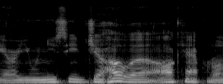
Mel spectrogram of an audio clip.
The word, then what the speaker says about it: Jehovah: or when you see Jehovah all capital letters with a J that's the way it's said with a soft G not with a Y sound and the V isn't replaced with a W because that's Yiddish it's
